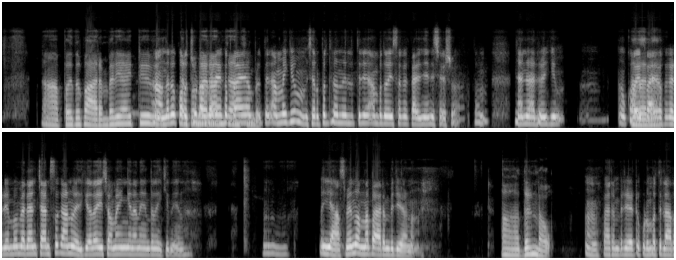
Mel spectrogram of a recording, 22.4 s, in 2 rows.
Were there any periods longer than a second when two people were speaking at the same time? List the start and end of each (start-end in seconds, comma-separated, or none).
3.0-4.3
